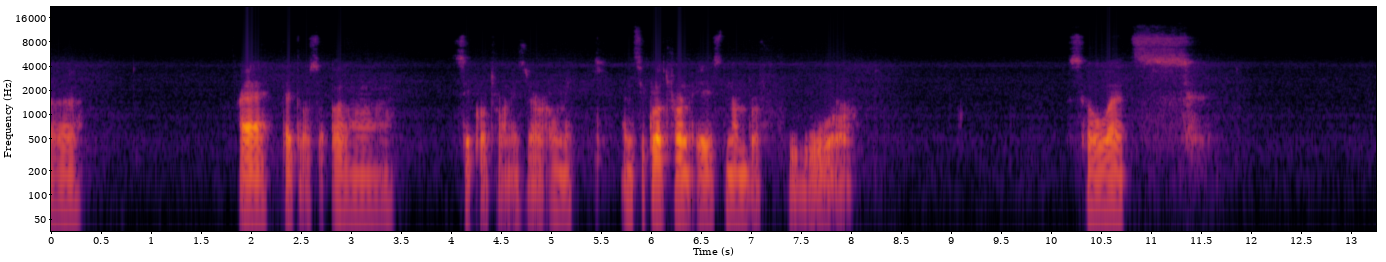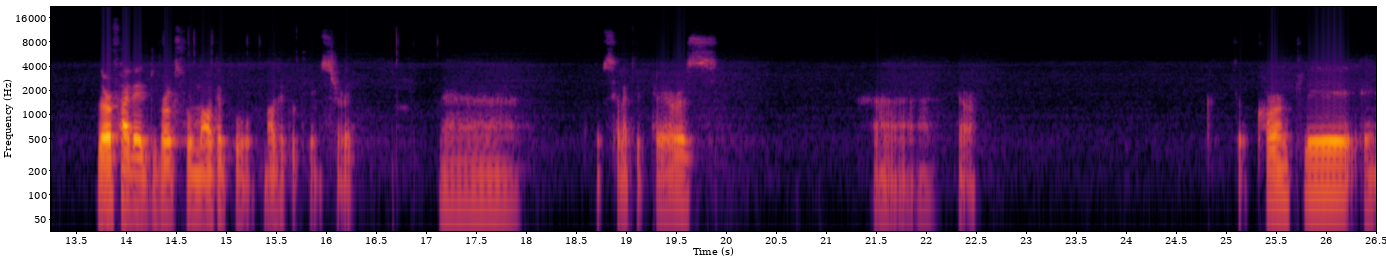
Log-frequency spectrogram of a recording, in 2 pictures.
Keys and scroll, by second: 19.4 super+b.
